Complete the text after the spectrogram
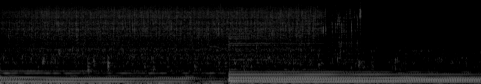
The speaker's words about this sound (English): That's probably the best time I ever had doing dishes for someone.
